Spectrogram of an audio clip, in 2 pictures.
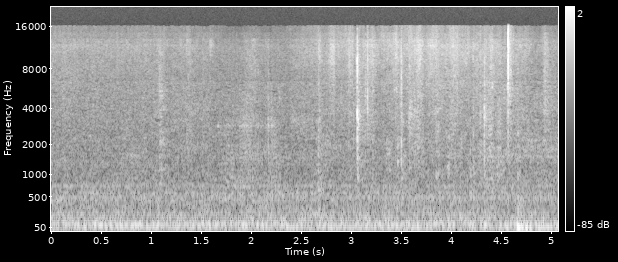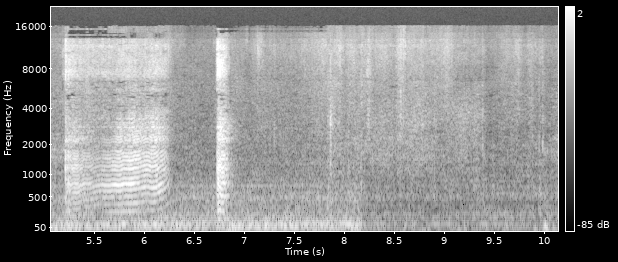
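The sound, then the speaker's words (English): A single drawn-out fart sound from a video, with a wavering, buzzy pitch, lasts about a second, loud over a steady low rumble, followed shortly by a brief sharp burst. “Let's let's do some fart videos.”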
